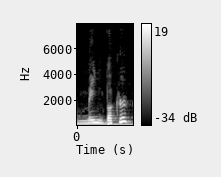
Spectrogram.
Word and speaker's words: Mainbocher: Euh, un autre exemple, c'est Mainbocher, ou Mainbucker, comme il faudrait le prononcer, euh, qui a longtemps été en fait le rédacteur en chef euh, et un correspondant du Vogue français.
